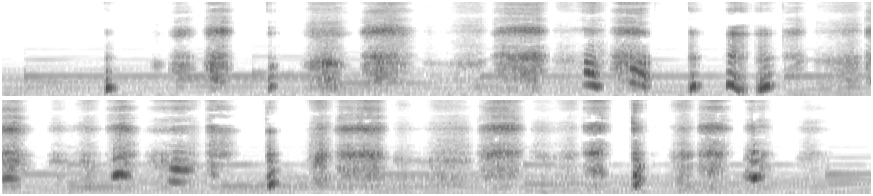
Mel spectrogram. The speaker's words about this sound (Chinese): 一波又一波强烈的性快感冲击得他不停的呻吟，声音越来越大，喘息越来越重，不时发出无法抑制的娇呼。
